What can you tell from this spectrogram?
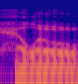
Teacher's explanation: The rising pitch acoustically signals I am here. · In a personal context, answering with hello utilizing a slightly rising intonation is standard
